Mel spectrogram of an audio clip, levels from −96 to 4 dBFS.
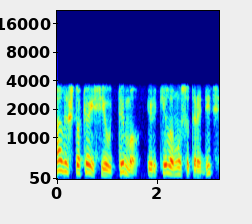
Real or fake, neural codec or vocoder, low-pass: real; none; 3.6 kHz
